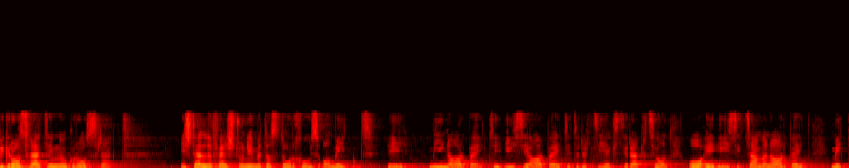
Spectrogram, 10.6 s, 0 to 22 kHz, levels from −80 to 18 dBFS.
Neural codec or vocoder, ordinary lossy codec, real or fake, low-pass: none; none; real; 7.2 kHz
